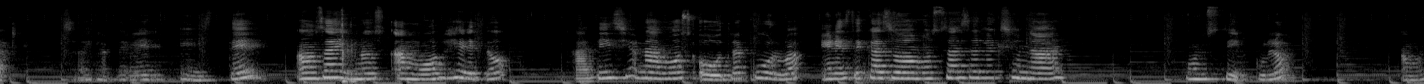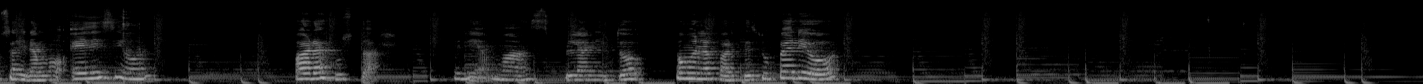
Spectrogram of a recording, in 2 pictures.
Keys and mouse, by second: 0.9 click, 1.6 click, 2.2 click, 3.4 Tab, 5.3-12.3 drag, 15.5 Tab, 18.6-20.9 drag, 20.9 ctrl+z, 21.9-25.6 drag, 26.3 KP_7, 26.8 shift+click, 27.7 click, 28.2 click.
